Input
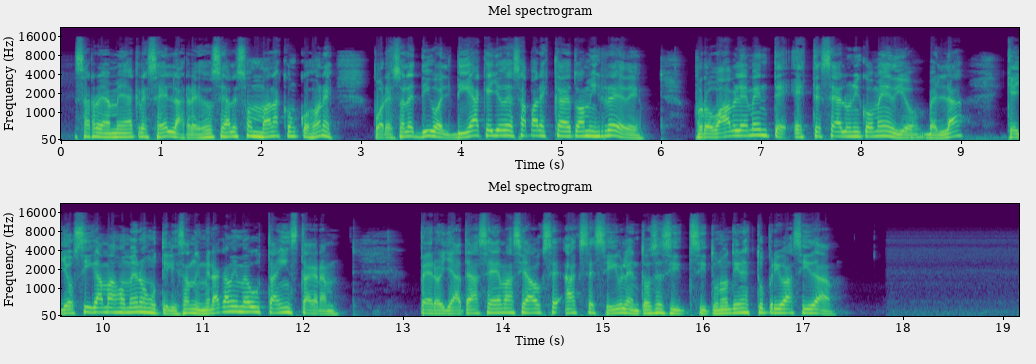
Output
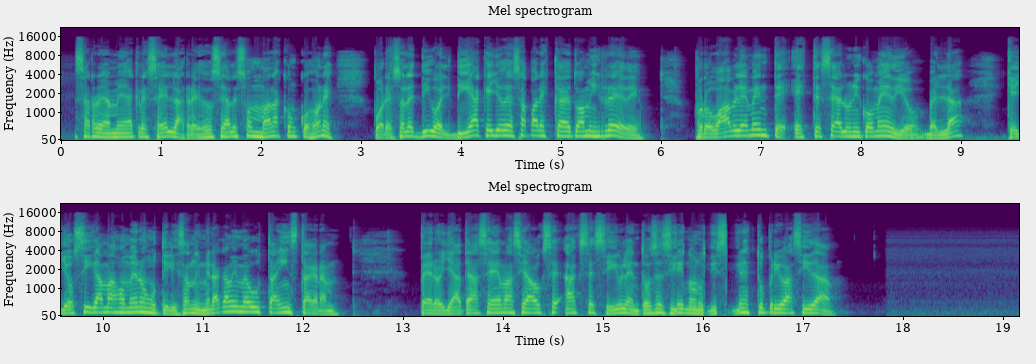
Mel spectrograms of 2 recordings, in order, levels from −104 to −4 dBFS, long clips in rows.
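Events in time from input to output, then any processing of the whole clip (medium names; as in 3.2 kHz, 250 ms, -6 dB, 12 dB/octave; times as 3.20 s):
15.75–16.37 s: reverse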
